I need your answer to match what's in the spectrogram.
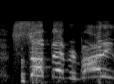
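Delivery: put-on sudden pumped-up, very high, swooping, drawn-out. Retelling how the host suddenly greeted everyone: imitating a sudden excited greeting. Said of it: "all of a sudden you're like".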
